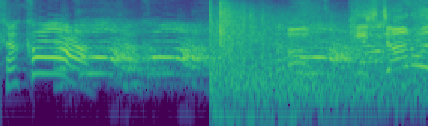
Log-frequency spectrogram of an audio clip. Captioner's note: gunshot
